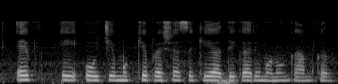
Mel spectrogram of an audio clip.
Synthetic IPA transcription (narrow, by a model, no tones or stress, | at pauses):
ef | eʔot͡ɕemukʰjəpɾəɕasəkiəd̪ʱikaɾiːm̤əɽ̃uːnkamkəɾt̪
